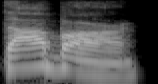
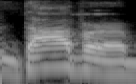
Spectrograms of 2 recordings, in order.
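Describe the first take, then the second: First: Both vowels are 'a' sounds. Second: The first vowel is 'a', the second 'e'. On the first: "not Dabar" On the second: "not Daber"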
